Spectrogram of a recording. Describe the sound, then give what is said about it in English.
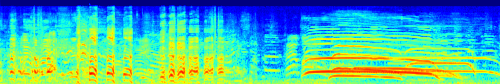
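Members of the Ogden pub runners group chatter and laugh together while posing for a group photo, then break into a loud, sustained cheer of many voices with long, wavering whoops that slowly fade. “What you are hearing now are the noise from a group photo of a bunch of Ogden pub runners.”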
